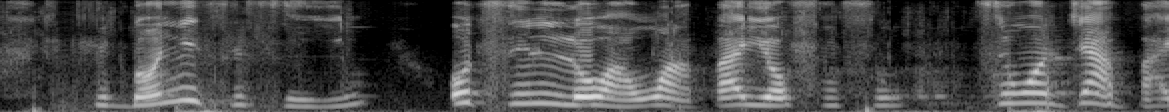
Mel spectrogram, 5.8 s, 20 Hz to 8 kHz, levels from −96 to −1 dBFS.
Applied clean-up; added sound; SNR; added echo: neural separator model SepFormer DNS4.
